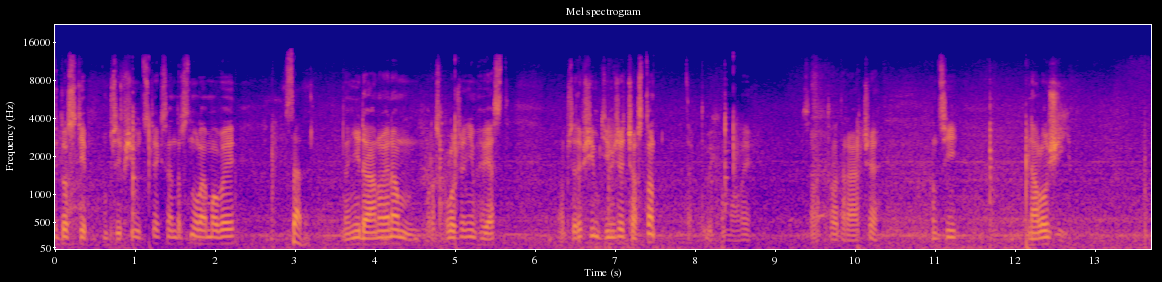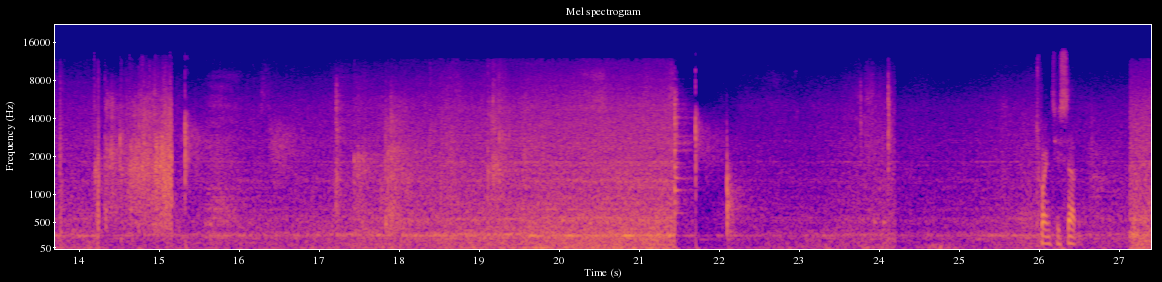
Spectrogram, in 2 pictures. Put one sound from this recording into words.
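A cue tip strikes a snooker ball with a sharp click.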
